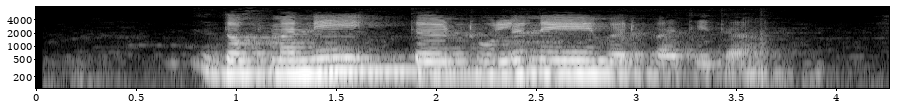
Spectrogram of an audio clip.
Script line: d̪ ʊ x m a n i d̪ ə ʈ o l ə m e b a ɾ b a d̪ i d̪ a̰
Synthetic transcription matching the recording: d̪ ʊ x m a n i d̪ ə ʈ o l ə n e b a ɾ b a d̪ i d̪ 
